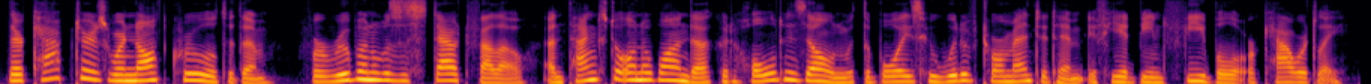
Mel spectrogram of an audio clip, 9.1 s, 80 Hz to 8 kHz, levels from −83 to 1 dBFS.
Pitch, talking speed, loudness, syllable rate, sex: 195 Hz, 235 wpm, -17 LUFS, 5.5 syllables/s, female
